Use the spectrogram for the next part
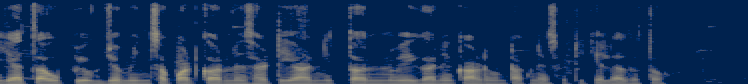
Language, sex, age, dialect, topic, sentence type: Marathi, male, 25-30, Standard Marathi, agriculture, statement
